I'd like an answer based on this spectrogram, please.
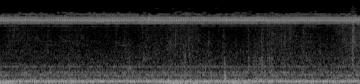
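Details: Cicadas give a steady, high, hissing drone that never breaks, at sunrise on 2 November during an African safari drive, over the low rumble of an idling vehicle near feeding elephants.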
